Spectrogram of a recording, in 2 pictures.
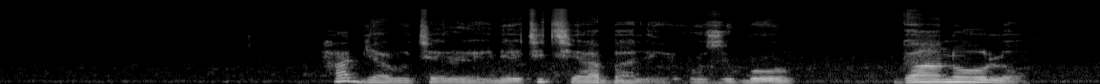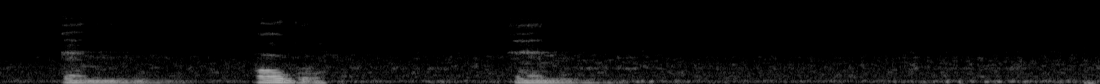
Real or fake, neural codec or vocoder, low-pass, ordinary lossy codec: fake; codec, 44.1 kHz, 7.8 kbps, DAC; 14.4 kHz; none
